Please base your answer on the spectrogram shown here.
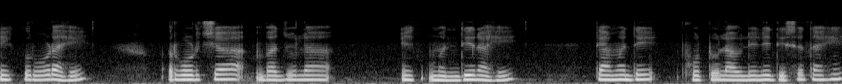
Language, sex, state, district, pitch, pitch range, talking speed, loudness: Marathi, female, Maharashtra, Solapur, 215 Hz, 205-220 Hz, 90 wpm, -14 LUFS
